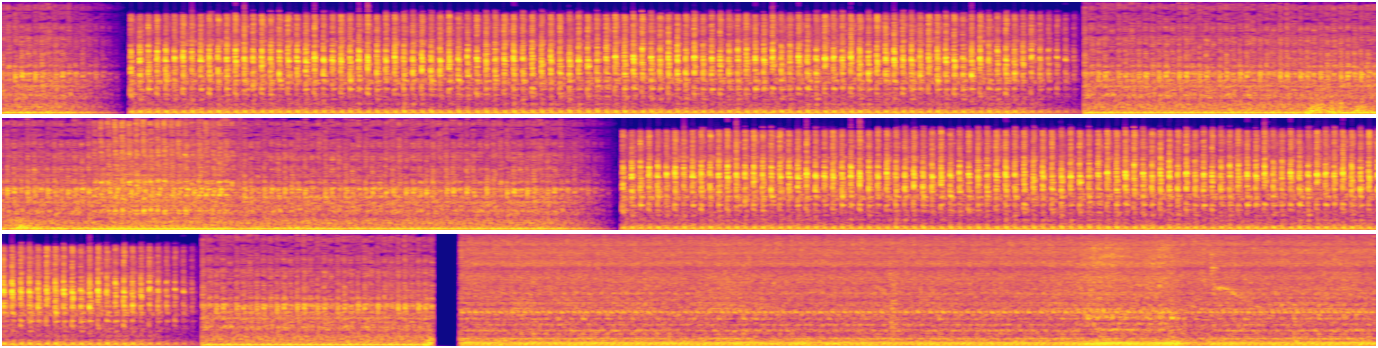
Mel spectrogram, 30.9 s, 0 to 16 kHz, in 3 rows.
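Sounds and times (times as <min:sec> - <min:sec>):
engine idling with fast chug: 0:00.0 - 0:30.9.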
